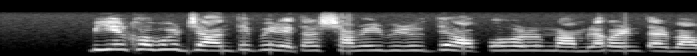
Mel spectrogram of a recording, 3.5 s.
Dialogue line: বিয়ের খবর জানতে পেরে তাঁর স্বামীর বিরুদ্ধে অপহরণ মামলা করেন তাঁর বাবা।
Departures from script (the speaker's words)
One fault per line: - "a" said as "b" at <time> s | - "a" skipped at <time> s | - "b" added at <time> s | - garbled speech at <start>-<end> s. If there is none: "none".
none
